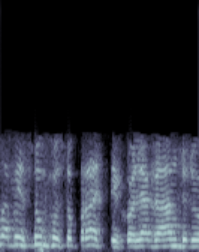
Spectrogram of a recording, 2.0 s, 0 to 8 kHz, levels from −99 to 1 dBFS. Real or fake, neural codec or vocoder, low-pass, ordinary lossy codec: real; none; 7.2 kHz; AAC, 16 kbps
